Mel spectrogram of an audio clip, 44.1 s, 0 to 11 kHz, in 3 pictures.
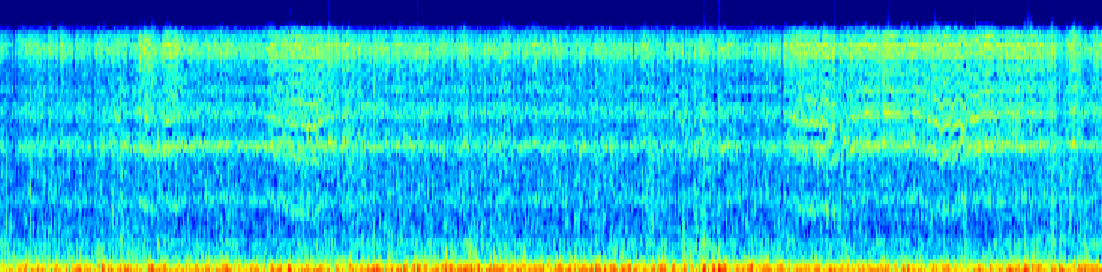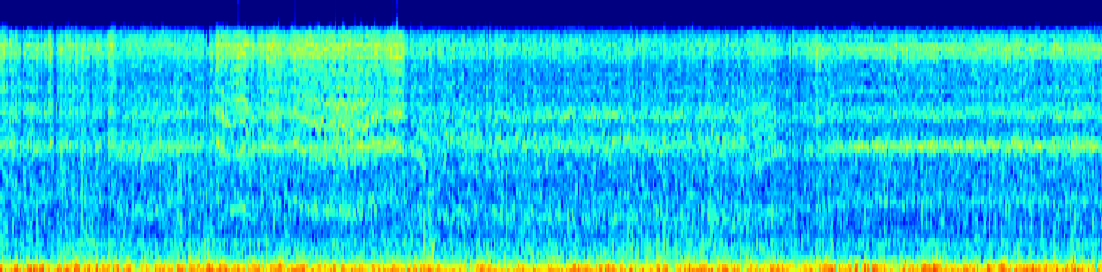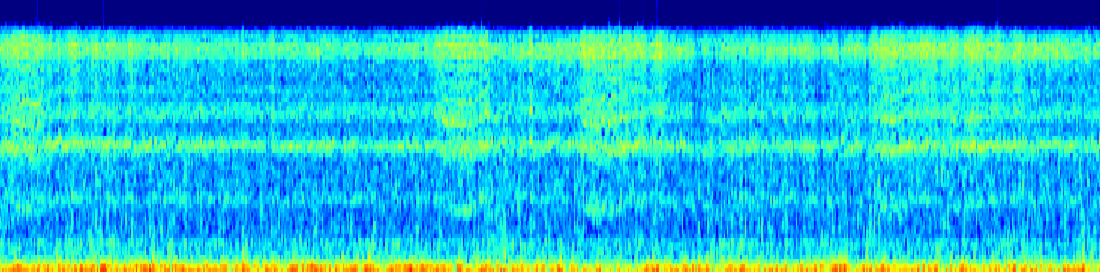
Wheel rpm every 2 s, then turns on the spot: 230, 230, 230, 230, 230, 230, 230, 230, 220, 220, 200, 190, 200, 230, 230, 230, 230, 230, 230, 230, 230, 230.
none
